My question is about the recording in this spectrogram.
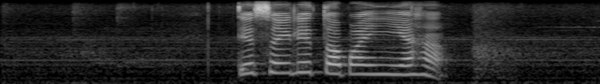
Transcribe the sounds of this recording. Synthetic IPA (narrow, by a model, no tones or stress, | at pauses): t̪esʌjlet̪ʌpaĩjʌɦã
